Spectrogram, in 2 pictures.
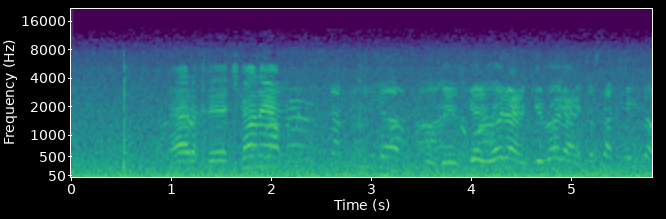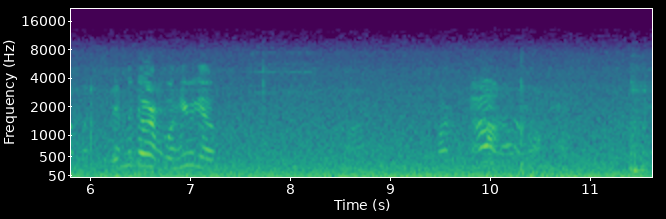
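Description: Young men shout and call out across an open field at a distance.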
